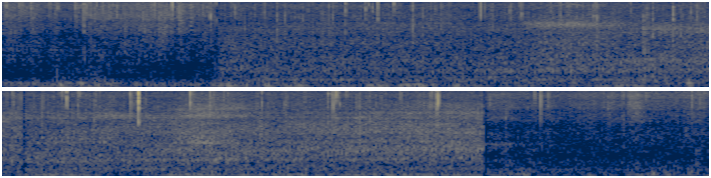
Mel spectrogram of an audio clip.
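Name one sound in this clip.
Wind blows through trees outdoors.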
